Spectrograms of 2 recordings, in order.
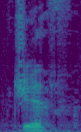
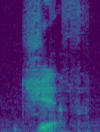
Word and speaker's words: GIF: the real answer is jiff Steve Wilhite created it and therefore he named it the Oxford English Dictionary accepts both pronunciations Wilhite said they are wrong it is a soft G pronounced jiff end of story seems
